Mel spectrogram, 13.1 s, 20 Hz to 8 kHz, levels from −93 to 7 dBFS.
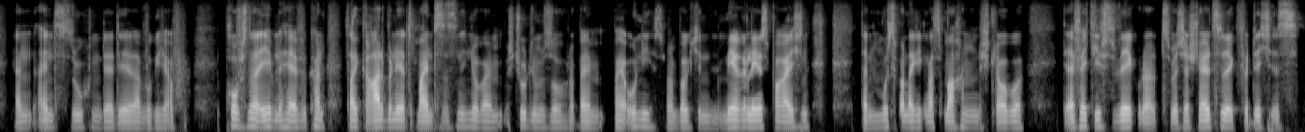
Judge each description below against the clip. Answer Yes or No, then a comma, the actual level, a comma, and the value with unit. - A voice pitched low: Yes, low, 105 Hz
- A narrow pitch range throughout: Yes, narrow, 1.7 semitones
